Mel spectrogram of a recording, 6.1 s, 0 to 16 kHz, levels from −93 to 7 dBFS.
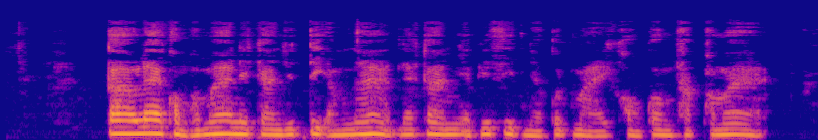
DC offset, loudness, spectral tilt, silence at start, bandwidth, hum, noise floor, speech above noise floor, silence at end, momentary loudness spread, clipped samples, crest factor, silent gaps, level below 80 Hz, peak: under 0.1%; -19 LUFS; -8 dB/octave; 0.8 s; 8.4 kHz; none; -64 dBFS; 46 dB; 0.4 s; 11 LU; under 0.1%; 16 dB; none; -54 dBFS; -2 dBFS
